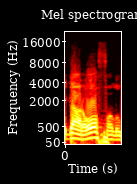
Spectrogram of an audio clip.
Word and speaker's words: Garofalo: Lembre comigo que Garofalo é Garofalo mesmo, né? Se escreve Garofalo porque é a expressão italiana e por isso que o próprio paroxítone aí não é acentuado.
